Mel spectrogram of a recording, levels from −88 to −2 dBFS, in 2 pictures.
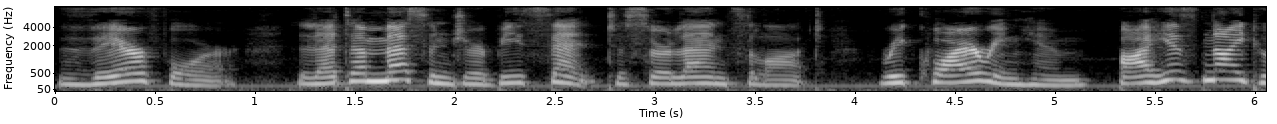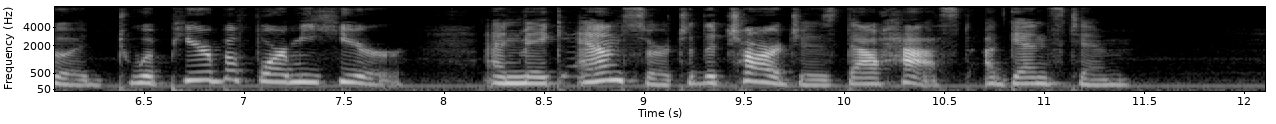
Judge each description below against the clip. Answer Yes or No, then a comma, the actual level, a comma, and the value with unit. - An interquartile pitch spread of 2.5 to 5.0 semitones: No, wide, 5.5 semitones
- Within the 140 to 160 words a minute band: Yes, average, 145 wpm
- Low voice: No, high, 190 Hz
